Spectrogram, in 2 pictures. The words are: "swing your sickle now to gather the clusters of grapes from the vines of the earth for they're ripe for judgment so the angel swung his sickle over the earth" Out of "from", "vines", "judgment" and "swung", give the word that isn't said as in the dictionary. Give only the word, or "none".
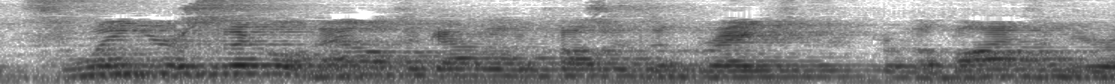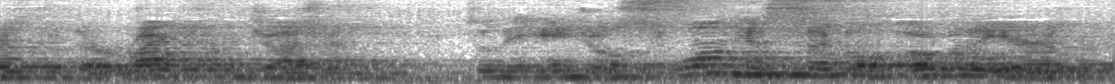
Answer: none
